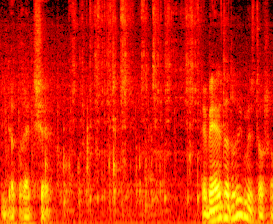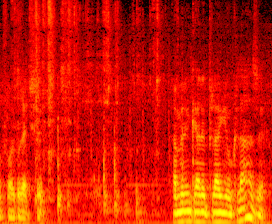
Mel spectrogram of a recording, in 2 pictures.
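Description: Deep-voiced, pedantic astronaut. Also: male voice, very animated, measured pace, pauses often, mellow, slight background noise. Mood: fussy, businesslike. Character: earnest, pedantic, fussy male astronaut on the moon. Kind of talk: radio drama acting.

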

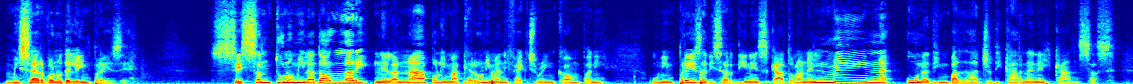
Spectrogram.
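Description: Self-assured scheming boss, highish voice. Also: male voice, very animated, moderate pace. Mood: curt, self-assured. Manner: curt, commanding. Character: self-assured, scheming male nouveau-riche businessman and boss. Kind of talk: Italian radio play acting.

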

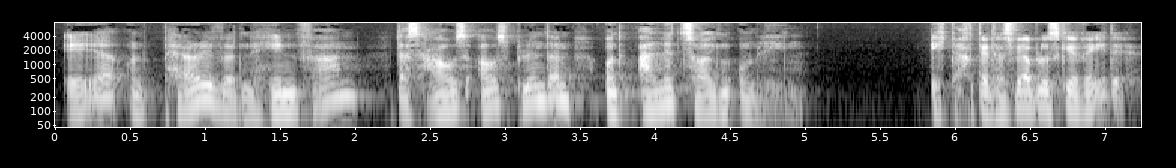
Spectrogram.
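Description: A plain-spoken prison informant in a radio play. His voice is husky and mid-pitched, with lively rises and falls as he recounts events uneasily. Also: normal speed. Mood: confessional. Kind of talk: radio drama monologue.

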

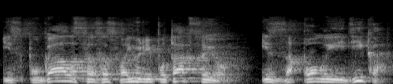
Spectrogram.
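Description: An actor playing a proud, principled blind war veteran in a radio drama, measured, restrained and ironic. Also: male voice, lowish voice, expressive, darkish tone, roomy sound, natural voice. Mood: bitter irony.

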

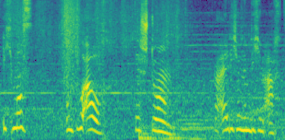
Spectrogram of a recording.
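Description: Plucky anxious young village woman, radio play, high voice, music behind. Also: measured pace. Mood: urgent. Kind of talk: German audio drama acting.

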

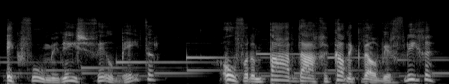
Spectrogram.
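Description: A man voicing a grateful, gentle male swallow in a fairy tale, speaking earnestly. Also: on the high side, wildly swooping pitch, normal speed, over music, pitched above the performer's own voice. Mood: weakly grateful.

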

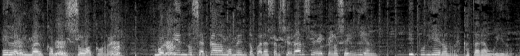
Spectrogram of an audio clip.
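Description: Radio drama narrator: mid-pitched, scripted storytelling over a clear music bed. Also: normal speed.

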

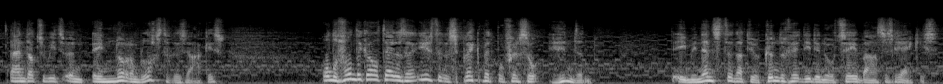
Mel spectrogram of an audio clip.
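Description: An actor playing a measured, polite male psychiatrist in a radio drama, speaking deliberately and reflectively. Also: medium pitch, very animated, soft background music, natural voice. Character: measured, open-minded male psychiatrist investigating a case. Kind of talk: radio drama acting and first-person narration.

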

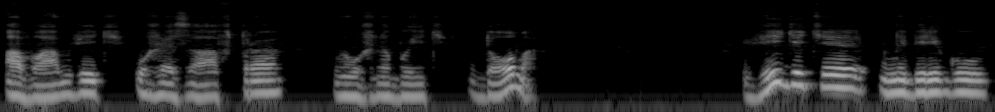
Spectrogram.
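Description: A dignified captain of a storybook steamship, acted out by a man. His voice is deep and very mellow, and he chooses his words with formal courtesy and weight. He takes his time over every phrase. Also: breathy edge, exaggerated voice. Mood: calm, instructive. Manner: formal, measured, weighty delivery. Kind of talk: audio storybook character voice.

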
